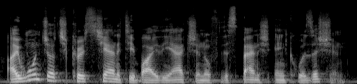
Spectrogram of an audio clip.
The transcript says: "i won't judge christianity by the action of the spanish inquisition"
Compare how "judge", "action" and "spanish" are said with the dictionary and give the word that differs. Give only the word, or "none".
none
